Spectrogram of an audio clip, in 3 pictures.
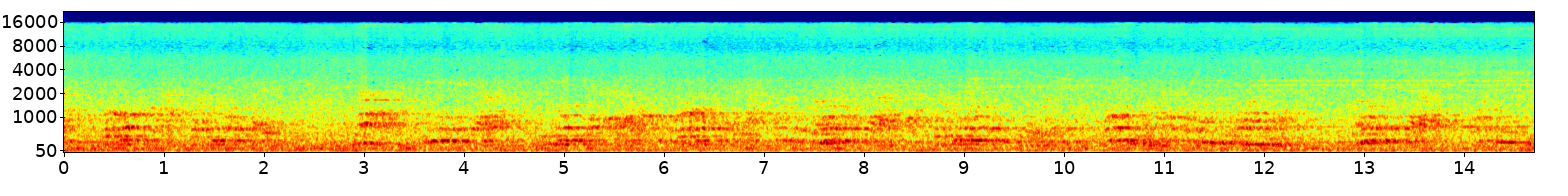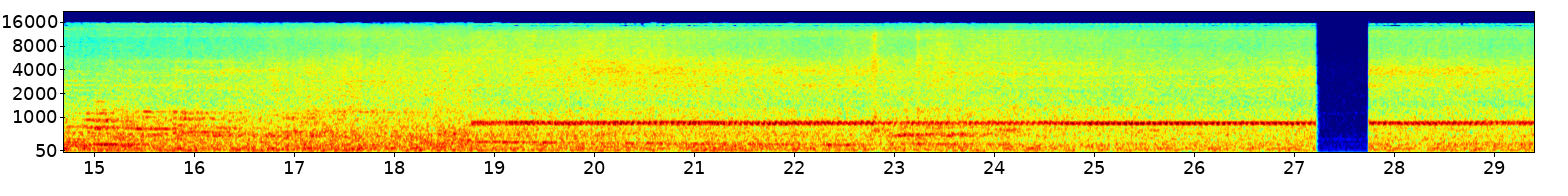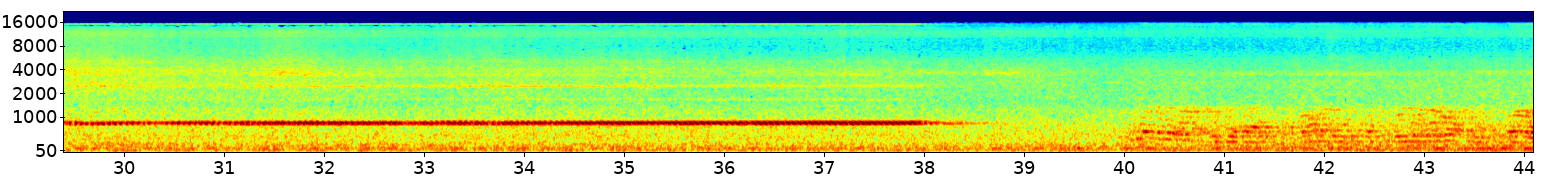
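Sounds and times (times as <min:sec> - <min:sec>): train rushing rumble: 0:00.0 - 0:27.2
constant high tone: 0:03.2 - 0:27.2, 0:27.8 - 0:44.0
low whine falling in pitch: 0:10.7 - 0:27.2, 0:27.8 - 0:39.2.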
